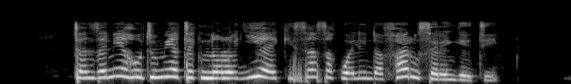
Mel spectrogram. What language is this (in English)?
Swahili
